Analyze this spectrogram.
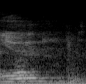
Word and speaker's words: Ean: My name is Ean. Last name is spelled E-A-N.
